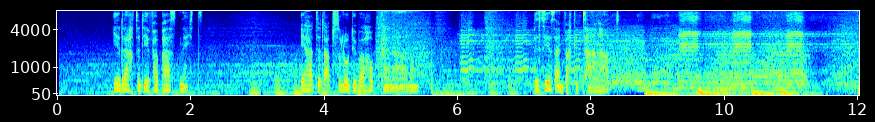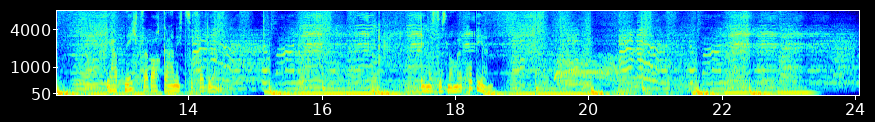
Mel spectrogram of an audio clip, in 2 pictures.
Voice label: TV Werbung; Amorelie

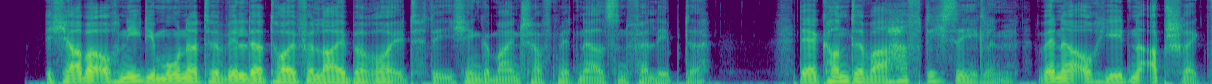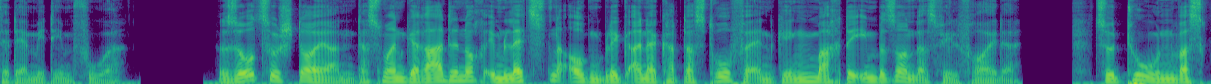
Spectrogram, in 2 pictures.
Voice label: Hörbuch; Jack London

